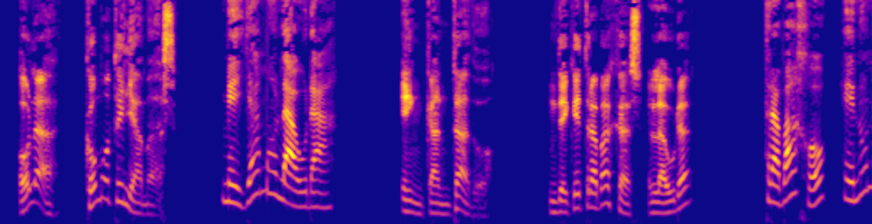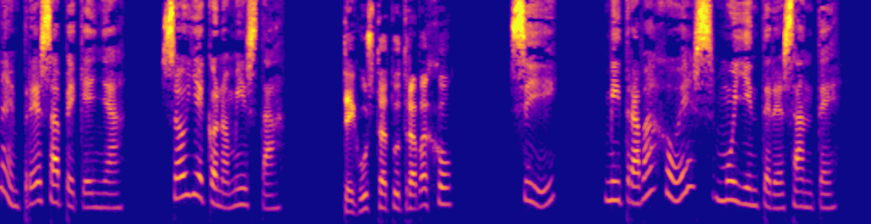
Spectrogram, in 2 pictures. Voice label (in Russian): urok dialog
